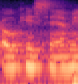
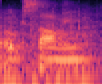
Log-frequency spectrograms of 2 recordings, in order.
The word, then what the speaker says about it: OkSami: don't care it's it's the two most common are okay sammy and oksami if you pronounce it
